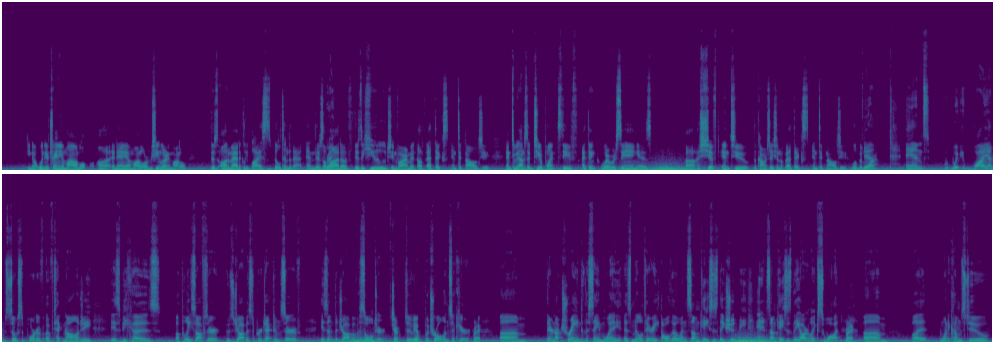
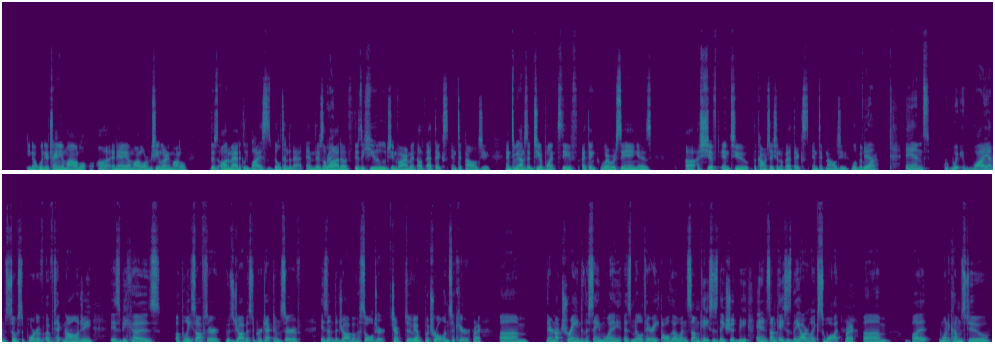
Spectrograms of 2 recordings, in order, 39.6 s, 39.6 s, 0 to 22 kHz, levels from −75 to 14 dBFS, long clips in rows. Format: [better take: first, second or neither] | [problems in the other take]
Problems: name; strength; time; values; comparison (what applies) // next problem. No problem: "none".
second | wind noise on the microphone; occasional gusts; 15 dB below the speech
